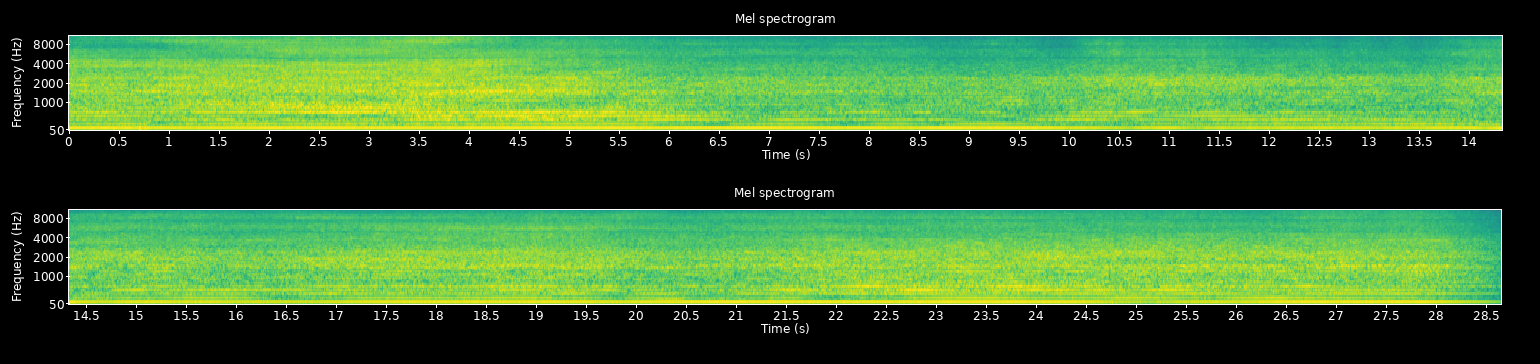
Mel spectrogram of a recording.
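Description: A small engine or motor running with a steady drone and an even hum.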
